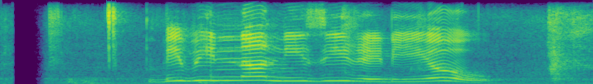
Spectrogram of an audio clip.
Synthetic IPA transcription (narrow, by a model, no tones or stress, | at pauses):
bibʱinːʌnid͡ziɾeɽijo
